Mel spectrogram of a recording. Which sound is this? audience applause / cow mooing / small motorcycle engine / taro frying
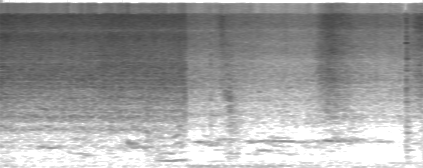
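taro frying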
